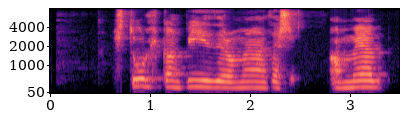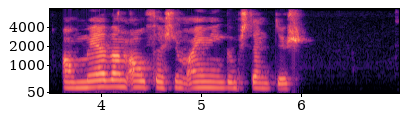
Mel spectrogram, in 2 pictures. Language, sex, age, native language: Icelandic, male, 11, Icelandic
